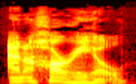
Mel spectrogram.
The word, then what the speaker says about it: Anna Mae Aquash: I looked at how to pronounce Anna Mae Aquash's name and found various sources that differed, but the most common pronunciation was Anna Mae Aquash, and that's the one I'm going to use through this episode.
